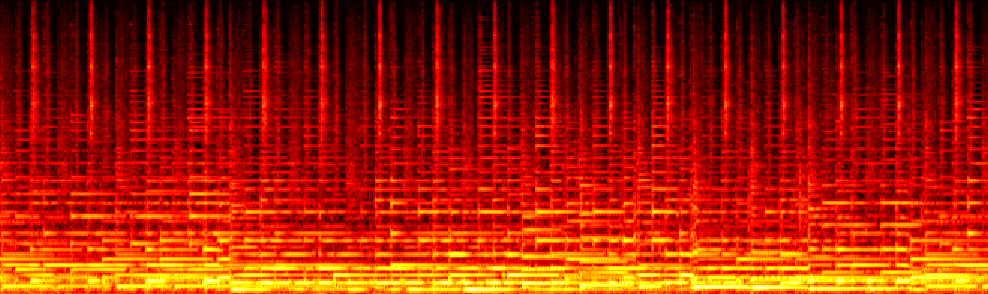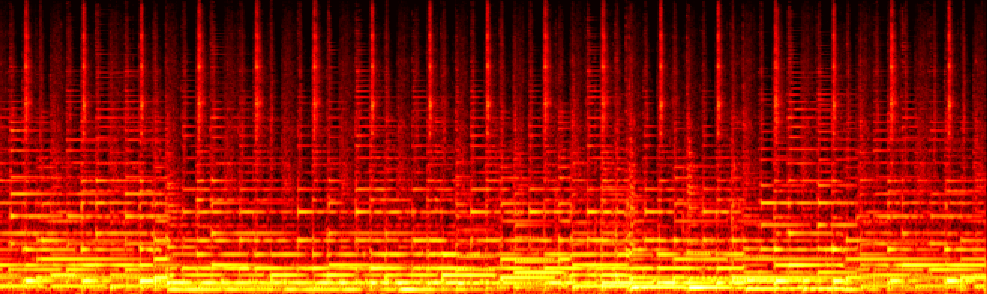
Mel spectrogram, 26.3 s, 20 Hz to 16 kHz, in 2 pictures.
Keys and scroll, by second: 4.8 v, 6.9 super+c, 7.1 super+v, 10.0 Return, 19.4 shift+super+[, 22.5 v.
